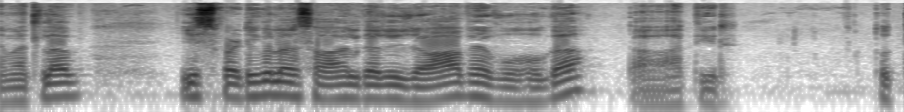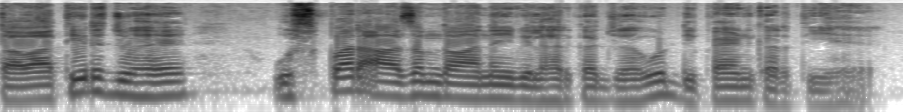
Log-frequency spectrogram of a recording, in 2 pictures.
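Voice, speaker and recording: A man from India lectures on physics in a patient, explanatory way, pausing to check in with his students. His voice is very dark and mellow, sitting at an ordinary pitch for a man. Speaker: physics teacher. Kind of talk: recorded lecture solving exam questions.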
